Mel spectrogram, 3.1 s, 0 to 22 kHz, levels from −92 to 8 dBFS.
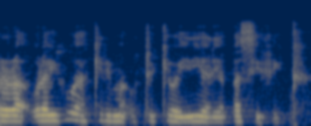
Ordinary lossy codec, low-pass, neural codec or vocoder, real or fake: none; none; none; real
